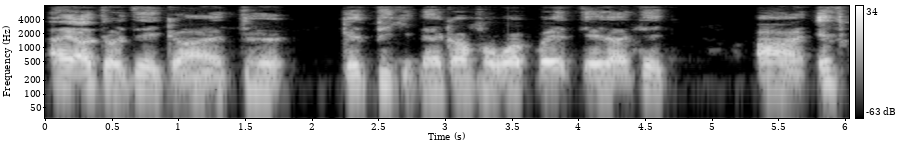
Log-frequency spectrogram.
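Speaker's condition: Cerebral palsy; cerebral palsy since birth, spastic quadriplegia, limited use of arms and legs, motorized wheelchair

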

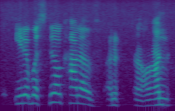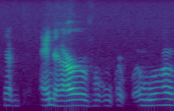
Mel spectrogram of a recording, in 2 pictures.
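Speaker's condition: Stuttering; chronic developmental stuttering, onset about age 3 to 3.5 per parents, not outgrown, persisted into adulthood; still stutters, describes it as a communication disability, avoids answering unknown phone calls; repeated words, prolonged sounds

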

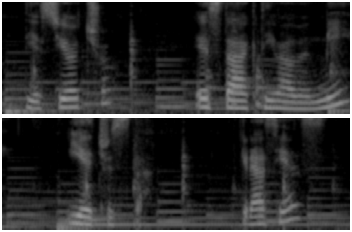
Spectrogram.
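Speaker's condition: No condition

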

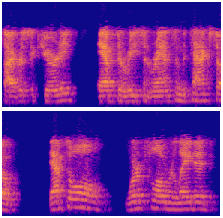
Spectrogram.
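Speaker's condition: No condition

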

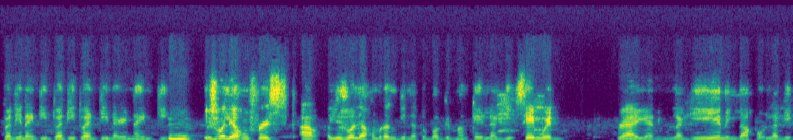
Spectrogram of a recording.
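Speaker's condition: No condition

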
